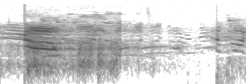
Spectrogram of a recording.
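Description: High-pitched voices shouting and calling out, with a loud call falling in pitch about a quarter of a second in, just after a brief click. Further calls follow, quieter.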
